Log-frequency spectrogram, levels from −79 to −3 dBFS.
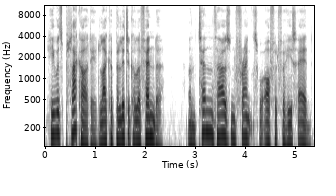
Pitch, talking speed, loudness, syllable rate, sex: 125 Hz, 180 wpm, -20 LUFS, 5.6 syllables/s, male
